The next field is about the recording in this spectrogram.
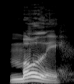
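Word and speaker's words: moli: with art writing systems drawing next we have Molly Molly is drawn with a circle with two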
